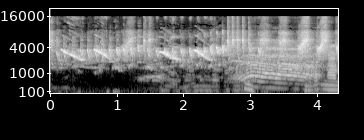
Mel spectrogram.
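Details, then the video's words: Contest cucak jenggot (Grey-cheeked bulbul) in Malinau, North Kalimantan, singing tight 'besetan rapet' song meant to prompt silent birds. Quick descending whistled slurs open, then a chattering run of stacked, wavering notes over low background murmur. "cucak jenggot besetan rapet"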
